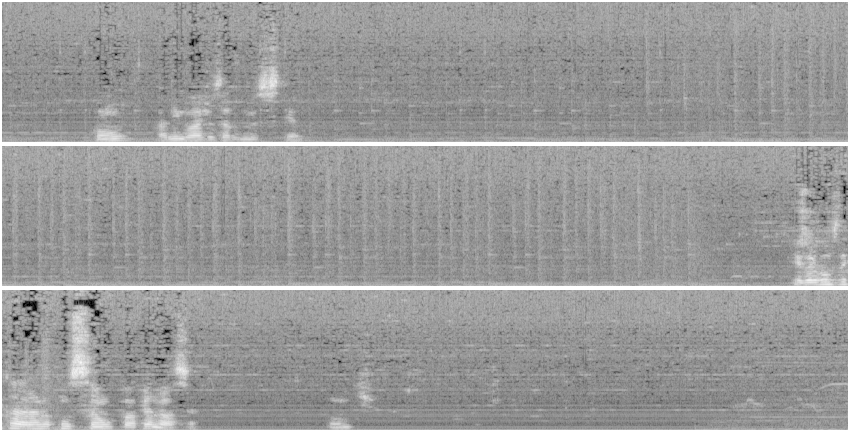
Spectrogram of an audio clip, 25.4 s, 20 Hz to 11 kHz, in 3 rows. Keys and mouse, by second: 4.8 click, 7.1 click, 8.1 click, 14.0 click, 18.2 click, 19.4-24.9 typing.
